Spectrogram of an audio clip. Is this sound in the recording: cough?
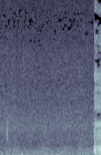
yes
